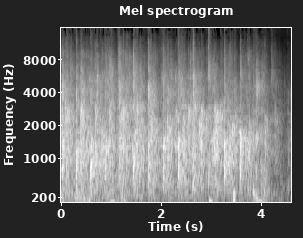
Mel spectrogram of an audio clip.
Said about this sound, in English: So why don't we start by my inviting you to give yourselves a big round of applause for making HYY possible.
